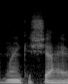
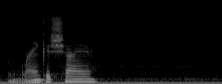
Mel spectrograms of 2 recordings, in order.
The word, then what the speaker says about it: Lancashire: I'm a 54 year old driving instructor from Lancashire in the UK wait Lanka's shire oh bla pronouncing anything is just like the most painful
